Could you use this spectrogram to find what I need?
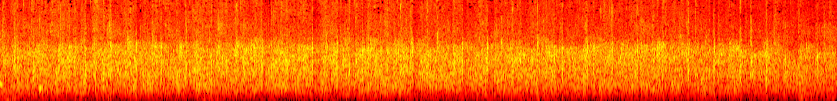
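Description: An audience at a Commonwealth Club of California panel event applauds the panelists. The clapping is dense and even, holding at a steady level for the full duration.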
